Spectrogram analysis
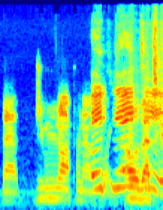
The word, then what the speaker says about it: AT-AT: Do not pronounce it like that. AT-AT.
